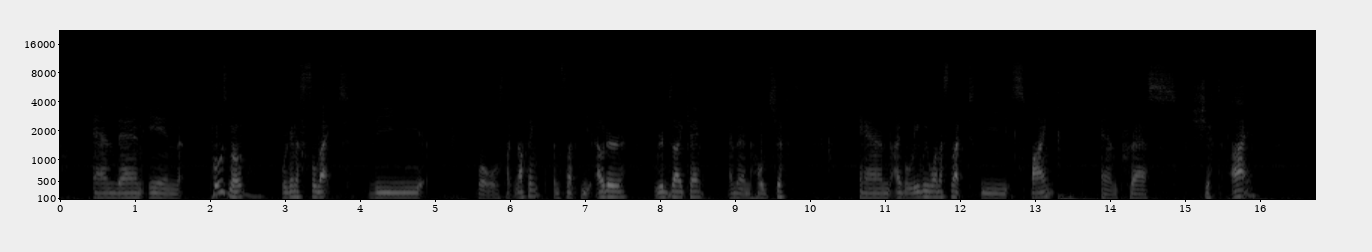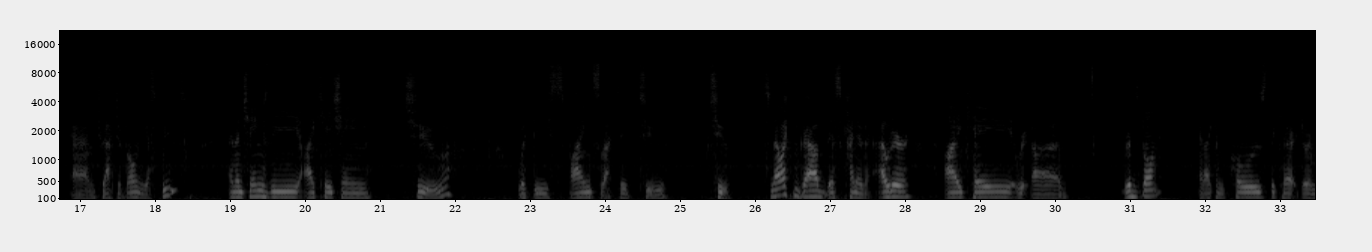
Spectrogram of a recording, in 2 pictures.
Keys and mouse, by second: 2.0 Tab, 4.4-6.0 right drag, 5.1 a, 6.4 a, 6.7-8.6 right drag, 12.8-14.7 right drag, 15.6 shift+i, 21.6-24.0 drag, 23.1-25.6 right drag, 24.4-26.7 drag, 26.1-29.1 right drag, 31.4 g.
